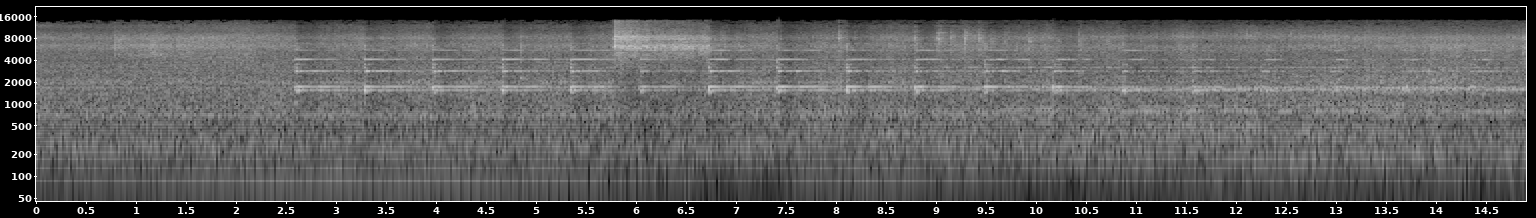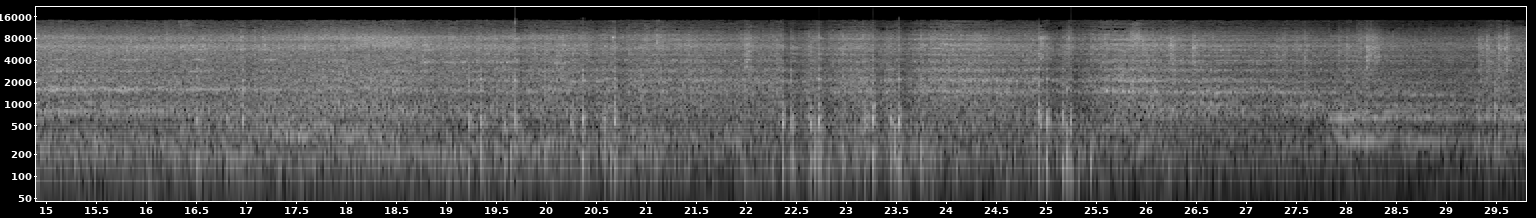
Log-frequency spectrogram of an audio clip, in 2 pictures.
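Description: NJ Transit commuter train passing a grade crossing: a steady low engine hum, then wheels clicking irregularly over the rails as the coaches go by. For several seconds early on, the crossing's warning bell rings about one and a half times a second. A horn chord sounds near the end as the train pulls away.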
